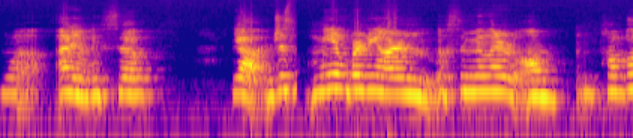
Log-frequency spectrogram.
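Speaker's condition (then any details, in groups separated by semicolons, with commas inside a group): Cerebral palsy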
